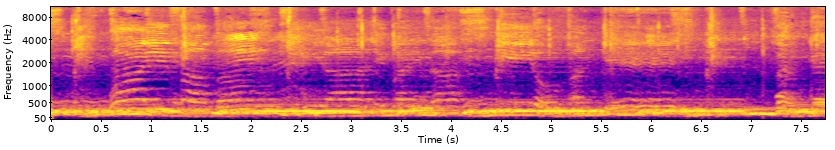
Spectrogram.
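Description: Male a cappella group singing a gospel song live, several voices holding low harmony notes under a higher lead voice that glides and moves.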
